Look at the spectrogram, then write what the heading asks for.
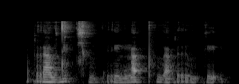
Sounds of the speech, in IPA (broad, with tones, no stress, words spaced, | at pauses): pra˧wde˥˩k̚t͡ɕʰɯː˨˩k̚ re˧nŋa˥˩ʔ pʰɯ˨˩a̯prɯː˩˦ke˨˩ʔ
